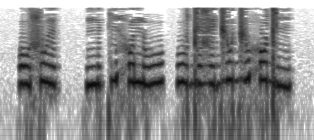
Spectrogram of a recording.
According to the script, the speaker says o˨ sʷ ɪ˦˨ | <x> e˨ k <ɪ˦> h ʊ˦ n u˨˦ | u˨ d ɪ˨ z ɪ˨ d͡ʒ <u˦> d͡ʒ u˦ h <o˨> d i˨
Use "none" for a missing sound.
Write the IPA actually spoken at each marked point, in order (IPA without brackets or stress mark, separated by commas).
ŋ, i˦, u˦, o˦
